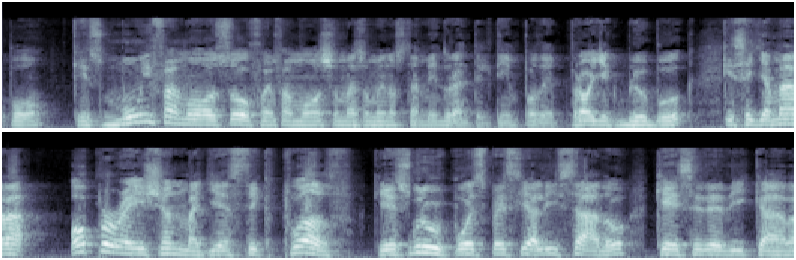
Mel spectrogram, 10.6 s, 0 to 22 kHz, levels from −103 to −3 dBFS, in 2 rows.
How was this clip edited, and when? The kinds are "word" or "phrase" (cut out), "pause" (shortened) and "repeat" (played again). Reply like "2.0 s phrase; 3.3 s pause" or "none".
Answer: 1.8 s word; 7.7 s pause; 8.0 s word; 9.6 s pause

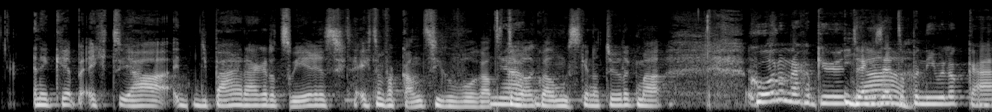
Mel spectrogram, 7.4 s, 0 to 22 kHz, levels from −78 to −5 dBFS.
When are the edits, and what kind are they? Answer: 1.4 s word; 2.2 s word; 2.6 s word; 4.4 s word; 6.1 s word

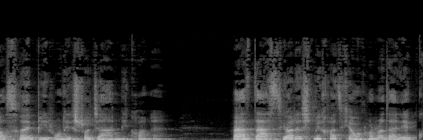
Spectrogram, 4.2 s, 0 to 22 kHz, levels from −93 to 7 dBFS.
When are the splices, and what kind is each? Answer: none

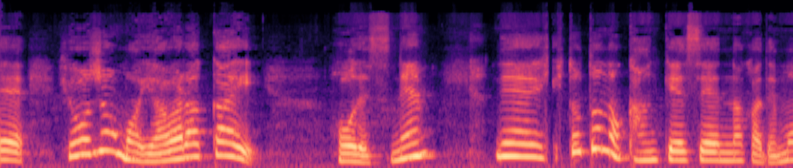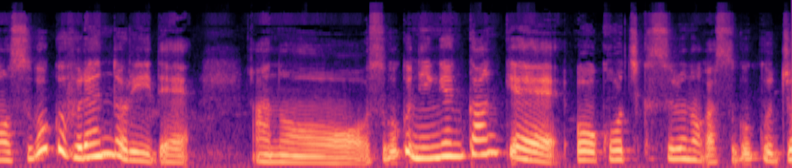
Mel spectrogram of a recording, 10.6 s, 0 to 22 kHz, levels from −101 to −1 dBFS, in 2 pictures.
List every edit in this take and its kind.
3.6 s word

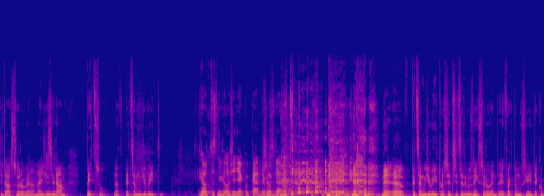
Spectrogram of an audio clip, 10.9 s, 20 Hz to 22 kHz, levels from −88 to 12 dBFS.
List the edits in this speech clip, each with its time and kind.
none

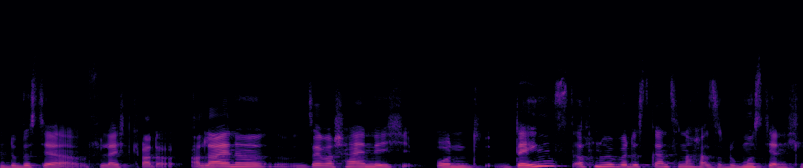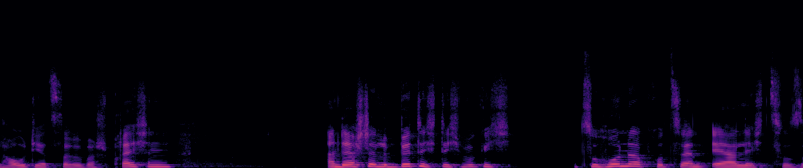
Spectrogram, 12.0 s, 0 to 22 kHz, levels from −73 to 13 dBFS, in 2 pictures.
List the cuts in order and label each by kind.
none

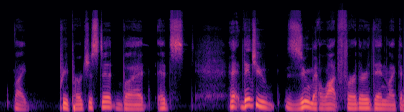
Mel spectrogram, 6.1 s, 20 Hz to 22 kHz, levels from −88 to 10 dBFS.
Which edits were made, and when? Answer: 2.3 s pause; 3.8 s word; 4.7 s word

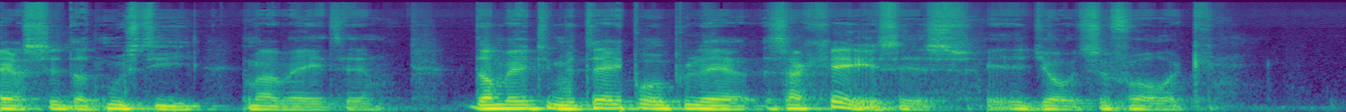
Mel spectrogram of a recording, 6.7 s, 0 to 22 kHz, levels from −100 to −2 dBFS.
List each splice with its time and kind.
1.2 s word; 2.1 s pause; 3.1 s word; 4.9 s word

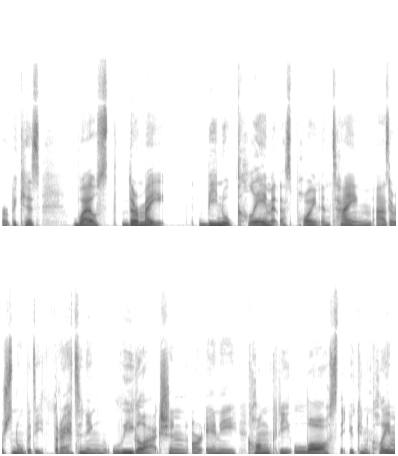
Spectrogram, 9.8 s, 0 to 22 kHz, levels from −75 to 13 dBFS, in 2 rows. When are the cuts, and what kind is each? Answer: 4.8 s word; 7.9 s pause

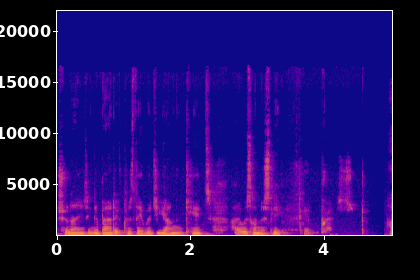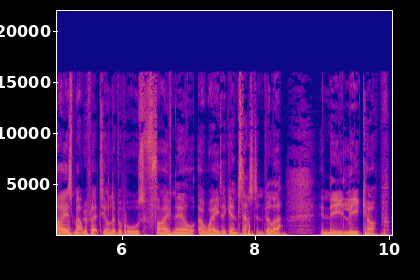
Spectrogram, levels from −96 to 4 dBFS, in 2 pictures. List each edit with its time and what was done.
1.4 s word; 3.7 s word; 5.4 s word; 7.5 s word

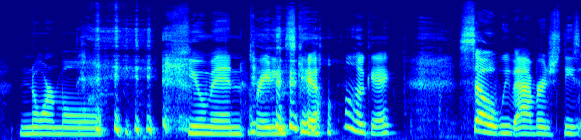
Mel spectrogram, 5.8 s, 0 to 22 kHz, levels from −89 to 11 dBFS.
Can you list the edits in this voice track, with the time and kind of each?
none

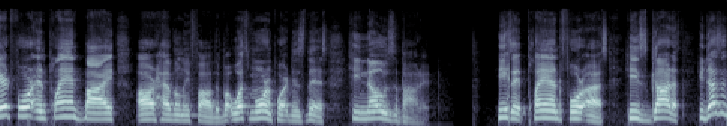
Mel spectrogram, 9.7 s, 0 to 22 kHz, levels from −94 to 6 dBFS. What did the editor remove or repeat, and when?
6.8 s word

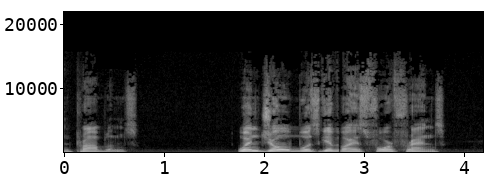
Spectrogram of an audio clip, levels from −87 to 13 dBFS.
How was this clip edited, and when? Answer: 2.7 s word

